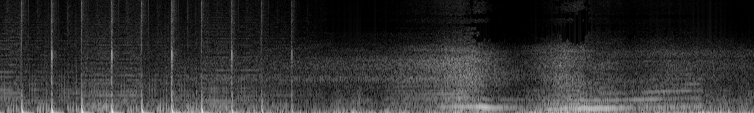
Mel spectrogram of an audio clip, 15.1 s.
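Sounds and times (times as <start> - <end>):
sports car engine passing by: 6.2 - 15.0.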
